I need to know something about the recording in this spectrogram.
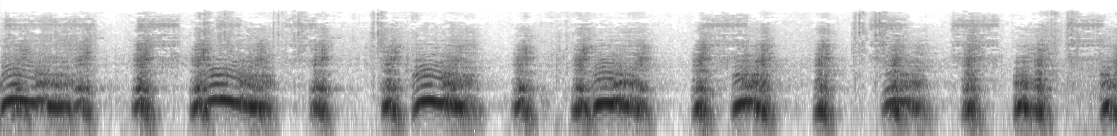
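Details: In the Gir forest, a lion and lioness roar together after a quarrel: about a dozen deep, grunting roar bursts in close succession, the first ones longer, later ones clipped and quicker, with no other sounds.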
